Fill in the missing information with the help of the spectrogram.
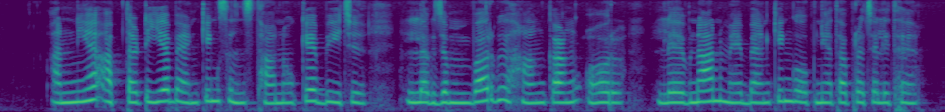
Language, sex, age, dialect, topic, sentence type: Hindi, female, 18-24, Hindustani Malvi Khadi Boli, banking, statement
